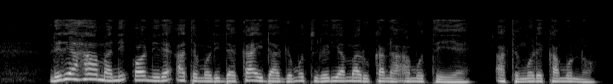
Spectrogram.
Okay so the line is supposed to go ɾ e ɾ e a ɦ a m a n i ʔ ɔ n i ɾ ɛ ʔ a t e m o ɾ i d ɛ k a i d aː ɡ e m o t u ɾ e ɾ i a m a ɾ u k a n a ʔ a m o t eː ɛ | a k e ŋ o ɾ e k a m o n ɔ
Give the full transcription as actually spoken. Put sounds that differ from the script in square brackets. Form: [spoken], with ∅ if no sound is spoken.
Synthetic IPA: ɾ e ɾ e a ɦ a m a n i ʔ ɔ n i ɾ ɛ ʔ a t e m o ɾ i d ɛ k a i d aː ɡ e m o t u ɾ e ɾ i a m a ɾ u k a n a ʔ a m o t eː ɛ | a k e ŋ o ɾ e k a m o n ɔ

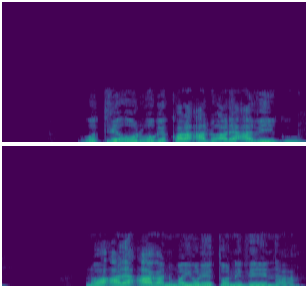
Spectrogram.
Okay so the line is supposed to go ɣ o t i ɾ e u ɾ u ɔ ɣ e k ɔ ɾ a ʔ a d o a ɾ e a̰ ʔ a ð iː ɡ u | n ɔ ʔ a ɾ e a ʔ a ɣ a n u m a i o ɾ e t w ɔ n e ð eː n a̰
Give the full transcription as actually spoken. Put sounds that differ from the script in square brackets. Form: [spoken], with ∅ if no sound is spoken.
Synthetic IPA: ɣ o t i ɾ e [o] ɾ u [o] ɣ e k ɔ ɾ a ʔ a d o a ɾ e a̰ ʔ a ð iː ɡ u | n ɔ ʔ a ɾ e a ʔ a ɣ a n u m a i o ɾ e t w ɔ n e ð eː n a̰

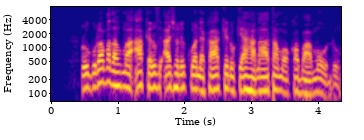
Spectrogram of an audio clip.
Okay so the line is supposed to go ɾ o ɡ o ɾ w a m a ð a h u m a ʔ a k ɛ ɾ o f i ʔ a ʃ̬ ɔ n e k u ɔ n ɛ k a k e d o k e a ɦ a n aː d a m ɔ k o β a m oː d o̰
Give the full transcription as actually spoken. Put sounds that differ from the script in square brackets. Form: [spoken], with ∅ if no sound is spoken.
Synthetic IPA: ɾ o ɡ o ɾ w a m a ð a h u m a ʔ a k ɛ ɾ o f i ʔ a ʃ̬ ɔ n e k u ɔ n ɛ k a k e d o k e a ɦ a n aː [t] a m ɔ k [ɔ] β a m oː d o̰

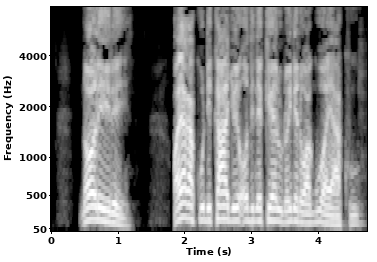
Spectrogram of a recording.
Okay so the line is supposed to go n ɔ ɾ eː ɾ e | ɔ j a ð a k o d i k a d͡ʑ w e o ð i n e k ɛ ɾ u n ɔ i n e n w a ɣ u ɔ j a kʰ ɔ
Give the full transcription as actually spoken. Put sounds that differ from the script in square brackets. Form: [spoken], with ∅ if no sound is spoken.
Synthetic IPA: n ɔ ɾ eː ɾ e | ɔ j a [ɣ] a k [u] d i k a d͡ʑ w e o ð i n e k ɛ ɾ u n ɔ i n e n w a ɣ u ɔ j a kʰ [u]

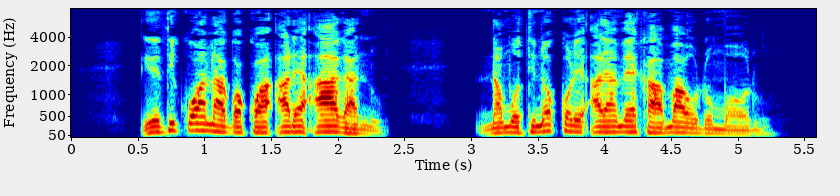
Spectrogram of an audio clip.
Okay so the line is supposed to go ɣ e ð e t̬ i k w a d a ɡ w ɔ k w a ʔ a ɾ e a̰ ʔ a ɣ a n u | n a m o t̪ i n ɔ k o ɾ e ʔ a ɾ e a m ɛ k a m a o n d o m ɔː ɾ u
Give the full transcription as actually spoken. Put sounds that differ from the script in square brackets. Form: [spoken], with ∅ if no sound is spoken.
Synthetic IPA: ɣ e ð e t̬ i k w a [n] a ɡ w ɔ k w a ʔ a ɾ e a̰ ʔ a ɣ a n u | n a m o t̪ i n ɔ k o ɾ e ʔ a ɾ e a m ɛ k a m a o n d o m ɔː ɾ u

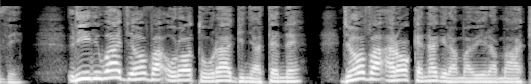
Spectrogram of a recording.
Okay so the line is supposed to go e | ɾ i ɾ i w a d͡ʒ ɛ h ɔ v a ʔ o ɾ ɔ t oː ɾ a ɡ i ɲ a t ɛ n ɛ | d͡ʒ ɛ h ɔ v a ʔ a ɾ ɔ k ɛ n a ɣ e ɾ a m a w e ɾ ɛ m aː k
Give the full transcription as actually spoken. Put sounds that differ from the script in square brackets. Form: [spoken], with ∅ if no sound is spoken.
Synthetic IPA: e | ɾ i ɾ i w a d͡ʒ ɛ h ɔ v a ʔ o ɾ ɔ t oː ɾ a ɡ i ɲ a t ɛ n ɛ | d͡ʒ ɛ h ɔ v a ʔ a ɾ ɔ k ɛ n a ɣ e ɾ a m a w e ɾ [a] m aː k

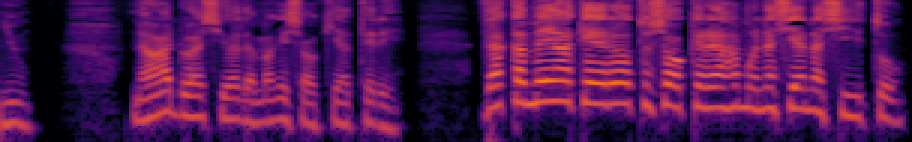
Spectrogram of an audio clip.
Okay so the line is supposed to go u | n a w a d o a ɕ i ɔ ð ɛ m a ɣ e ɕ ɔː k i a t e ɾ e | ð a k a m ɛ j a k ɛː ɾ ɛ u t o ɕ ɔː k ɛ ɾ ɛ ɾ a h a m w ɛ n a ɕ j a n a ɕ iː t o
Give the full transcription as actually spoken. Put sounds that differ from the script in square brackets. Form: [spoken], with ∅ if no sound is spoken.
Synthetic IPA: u | n a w a d o a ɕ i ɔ ð ɛ m a ɣ e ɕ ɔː k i a t e ɾ e | ð a k a m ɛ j a k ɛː ɾ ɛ [ɔ] t o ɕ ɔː k ɛ ɾ ɛ ɾ a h a m w ɛ n a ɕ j a n a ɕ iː t o

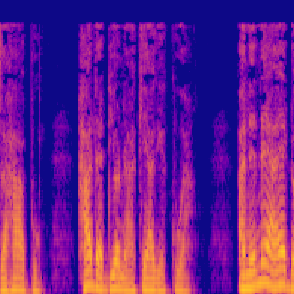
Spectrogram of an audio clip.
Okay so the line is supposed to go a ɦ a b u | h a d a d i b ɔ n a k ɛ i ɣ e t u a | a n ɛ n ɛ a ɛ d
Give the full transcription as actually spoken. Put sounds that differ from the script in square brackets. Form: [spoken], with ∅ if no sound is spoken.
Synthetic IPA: a ɦ a b u | h a d a d i [∅] ɔ n a k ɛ [a] ɣ e [k] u a | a n ɛ n ɛ a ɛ d

